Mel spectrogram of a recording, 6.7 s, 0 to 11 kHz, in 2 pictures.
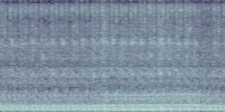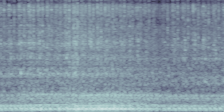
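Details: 1996 Dodge 2500 diesel, cold, no exhaust fitted, after stock HX35 turbo replacement and transmission swap, still burning off oil: uneven, shaky idle with a light tick around three per second; owner says it always ticked when cold; rough cold idle, cause unknown.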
